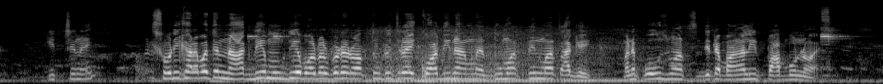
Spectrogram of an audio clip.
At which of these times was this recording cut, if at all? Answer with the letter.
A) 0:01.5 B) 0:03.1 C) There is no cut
A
